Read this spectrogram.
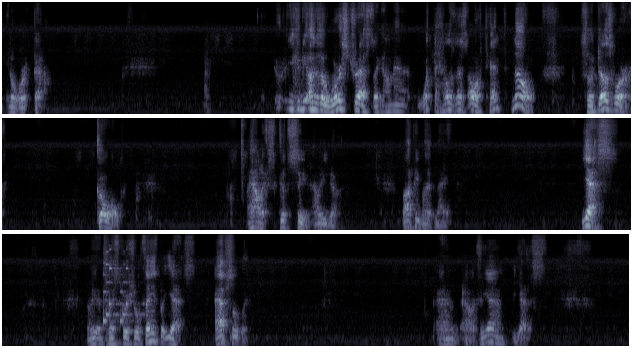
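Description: A middle-aged man speaks with animation into a computer microphone, close by, in short bursts with pauses.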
